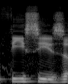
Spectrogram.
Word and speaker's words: theses: theses of the show. – Did you say feces? – Yes, I said theses, the plural of thesis, which does rhyme with doo-doo.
